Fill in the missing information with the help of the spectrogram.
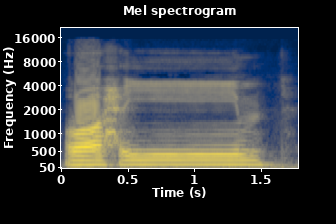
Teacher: ha ini ha kecil dari tengah tenggorokan kita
